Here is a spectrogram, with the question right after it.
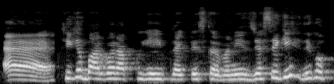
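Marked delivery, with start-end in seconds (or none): none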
